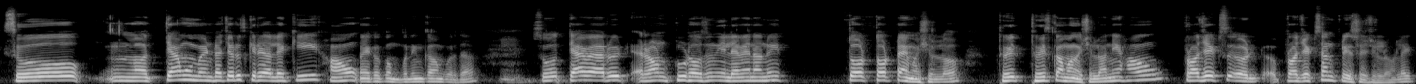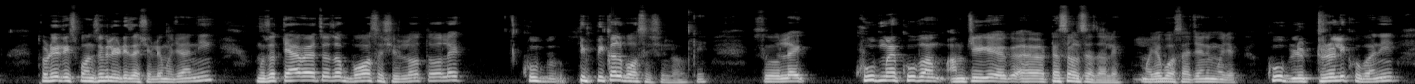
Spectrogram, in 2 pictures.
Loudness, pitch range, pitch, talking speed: -18 LUFS, 130-185 Hz, 160 Hz, 115 wpm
